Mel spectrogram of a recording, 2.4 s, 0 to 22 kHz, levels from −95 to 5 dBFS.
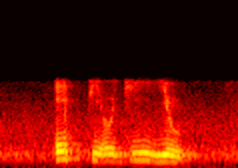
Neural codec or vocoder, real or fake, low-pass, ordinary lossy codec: none; real; 3.6 kHz; Opus, 24 kbps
